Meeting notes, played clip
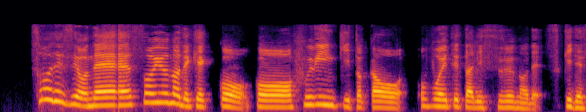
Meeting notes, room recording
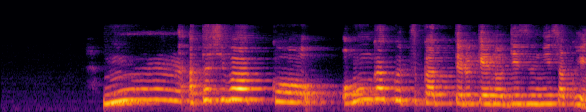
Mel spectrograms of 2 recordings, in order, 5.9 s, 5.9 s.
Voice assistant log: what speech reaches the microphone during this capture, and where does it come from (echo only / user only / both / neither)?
user only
